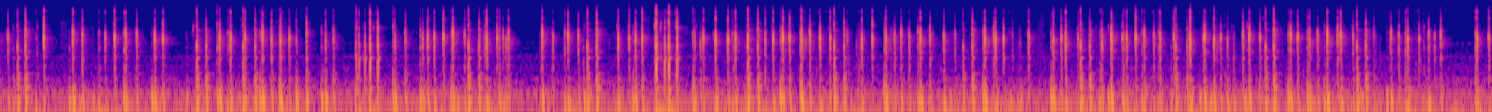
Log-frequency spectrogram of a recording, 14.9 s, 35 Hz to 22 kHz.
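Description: A compact 65% Spark67 mechanical keyboard with a POM case, Crane switches and green gradient plastic keycaps rests on a desk while both hands type continuously, fingertips tapping and pressing the keys. A rapid, dense stream of short, crisp clacks with bright tops and a solid low body, each dying away almost instantly, broken only by a few brief pauses.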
